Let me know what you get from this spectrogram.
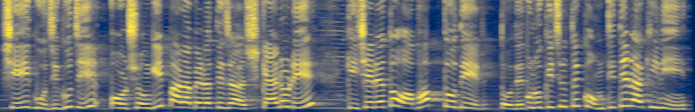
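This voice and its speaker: A woman voicing a greedy, jealous tigress shopkeeper who scolds and nags in a cartoon. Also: extremely high pitch. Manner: haughty, nagging.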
